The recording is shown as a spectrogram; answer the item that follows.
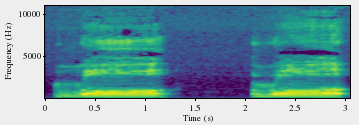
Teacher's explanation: اس میں صرف تکرار پائی جاتی ہے، لیکن زیادہ تکرار نہیں کرنا ہے، کوئی اکثر اس کو اس طرح بھی پڑھتے ہیں را نہیں، را صرف تکرار ہے، یعنی تھوڑا سا۔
